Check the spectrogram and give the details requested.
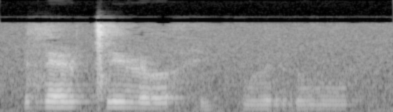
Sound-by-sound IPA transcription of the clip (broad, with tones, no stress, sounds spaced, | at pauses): z ɛ˥ ɭ ǀ i˥ ɭ ɤ˥ h i˨ kʷ ɯ˦ r u˥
